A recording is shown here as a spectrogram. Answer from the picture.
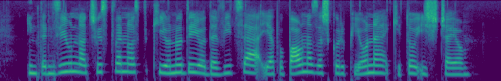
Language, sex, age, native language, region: Slovenian, female, 18-29, Slovenian, Pomurje region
